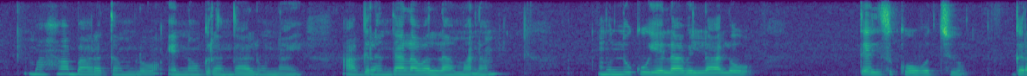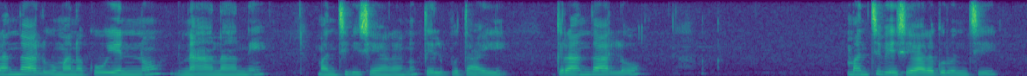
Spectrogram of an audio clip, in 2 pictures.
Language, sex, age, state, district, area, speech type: Telugu, female, 18-30, Telangana, Suryapet, urban, spontaneous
